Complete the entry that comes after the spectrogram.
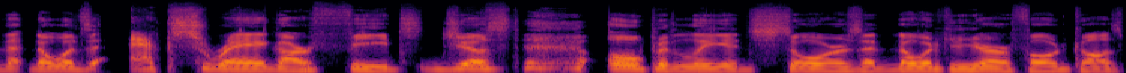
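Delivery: normal talking voice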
